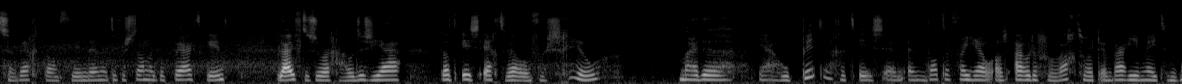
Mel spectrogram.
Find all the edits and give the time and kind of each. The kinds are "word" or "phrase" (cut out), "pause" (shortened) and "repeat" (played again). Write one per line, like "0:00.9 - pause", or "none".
0:03.0 - phrase
0:06.5 - pause
0:07.5 - pause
